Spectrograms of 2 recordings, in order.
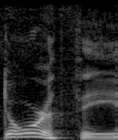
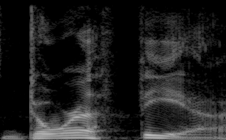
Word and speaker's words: Dorothea: Not Dorothy. It's Dorotha. Yeah.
